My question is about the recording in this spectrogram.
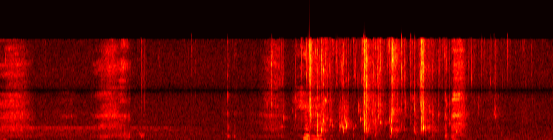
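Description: A baby slapping and splashing bathwater with both hands: a quick, loud flurry of splashes starting about three seconds in and lasting a second and a half, opening with a short falling squeal from the baby.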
